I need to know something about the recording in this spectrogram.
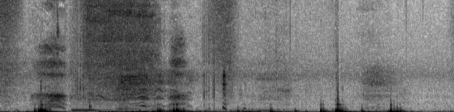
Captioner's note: laughing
